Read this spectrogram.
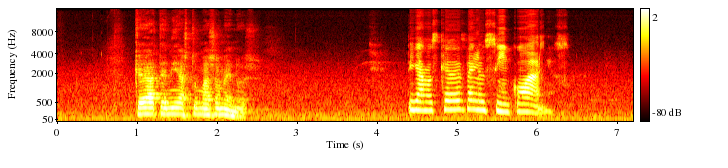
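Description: A young woman speaks briefly in short phrases over an online call.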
